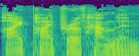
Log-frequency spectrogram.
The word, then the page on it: pied piper of hamelin: British English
